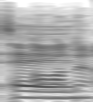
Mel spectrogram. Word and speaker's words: Ana: Is it Why is it Anna or not Anna? What is the difference? It's ANA, Anna. the way it's spelled.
